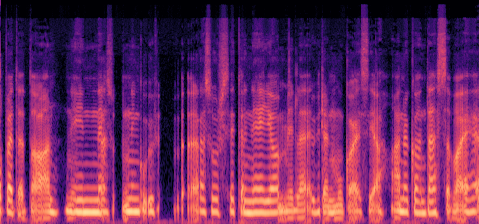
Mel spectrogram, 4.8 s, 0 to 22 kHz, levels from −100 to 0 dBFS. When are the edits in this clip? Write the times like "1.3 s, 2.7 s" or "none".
1.0 s, 2.4 s, 3.1 s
